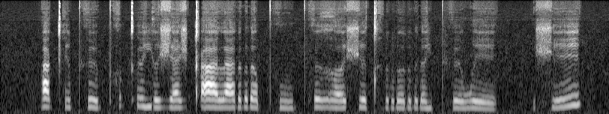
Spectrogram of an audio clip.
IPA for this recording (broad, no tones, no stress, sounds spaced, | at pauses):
a kʼ e pʰ ø pʰ ʌ kʼ ø j ə ʒ a ʒ kʼ a l a r ʌ pʰ u pʰ ə ɣ ʌ ʃ ə tʰ r o r ə j pʰ ø w e | ʃ e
